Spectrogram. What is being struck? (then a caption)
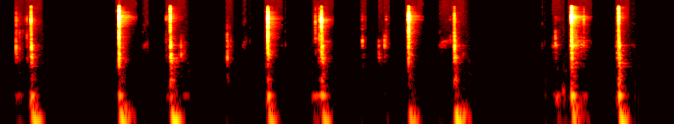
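Plastic mechanical keyboard keys. Blue nitrile-gloved fingertips press the plastic keycaps of a black tenkeyless mechanical keyboard, producing nine sharp, separate key clicks over quiet pauses. Each click is bright and high with a faint low thump and dies away almost instantly.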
